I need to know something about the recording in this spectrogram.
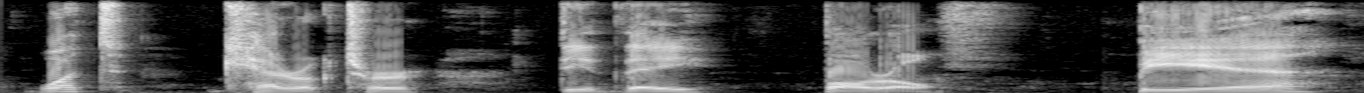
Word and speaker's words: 八: pronounced the Asian is ba ba ah ba first tone what does it look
